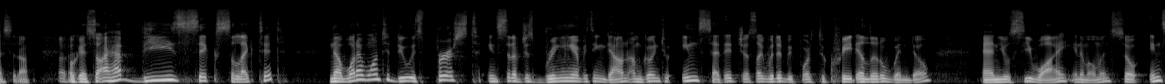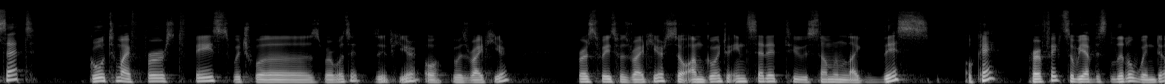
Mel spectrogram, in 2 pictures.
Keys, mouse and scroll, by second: 0.0-4.3 typing, 1.1-1.5 scroll up 1, 9.2-10.0 typing, 9.4 right click, 11.7 click, 12.3 right click, 13.4 right click, 13.9 d, 15.4 w, 15.9 w, 16.5 right click, 16.5 w, 18.1-19.3 typing, 21.6 click, 21.9-23.3 typing.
